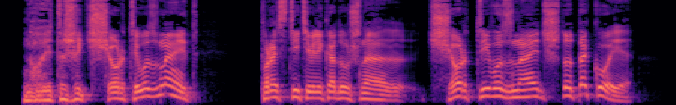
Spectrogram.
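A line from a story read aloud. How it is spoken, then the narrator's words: Gruff growl. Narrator (Russian): рыкнул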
